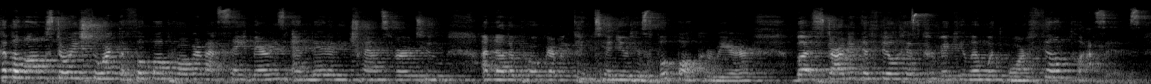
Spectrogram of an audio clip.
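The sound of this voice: With strong room echo, a woman speaks at a fairly high pitch and takes few pauses. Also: ordinary pitch variation, moderate pace.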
